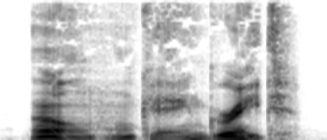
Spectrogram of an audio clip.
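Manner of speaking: muttered, mumbled words. Reading a first-person story, answering a hissed warning, muttered. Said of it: "I muttered".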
